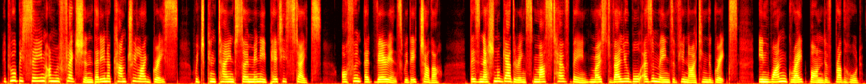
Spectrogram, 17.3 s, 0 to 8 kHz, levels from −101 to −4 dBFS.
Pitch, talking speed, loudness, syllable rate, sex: 230 Hz, 155 wpm, -18 LUFS, 4.6 syllables/s, female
